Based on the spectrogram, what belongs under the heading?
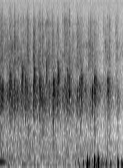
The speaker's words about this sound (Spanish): Eh, feliz aniversario, familia semillosa en Toluca. Denle un aplauso al Señor por su fidelidad con ustedes.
